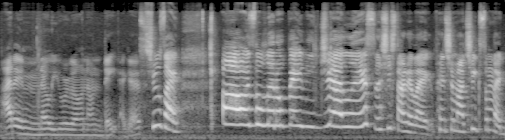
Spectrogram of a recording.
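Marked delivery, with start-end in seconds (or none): 0.1-2.2 low, very soft backpedalling; sheepish mumble. Retold or imitated. Covering up surprise to crush, sheepish low mumble. 3.3-5.6 high, mocking coo as if to a baby; teasing baby talk. Crush pinching cheeks, teasing high baby-talk coo.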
